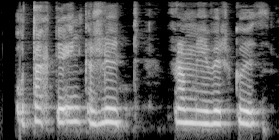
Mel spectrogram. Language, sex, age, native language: Icelandic, male, 11, Icelandic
